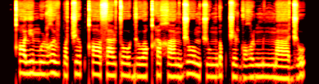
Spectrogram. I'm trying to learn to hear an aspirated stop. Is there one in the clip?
yes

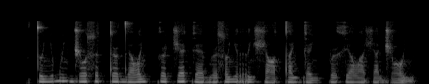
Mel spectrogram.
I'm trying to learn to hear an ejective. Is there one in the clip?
no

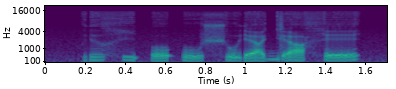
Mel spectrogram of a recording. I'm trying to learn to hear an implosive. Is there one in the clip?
no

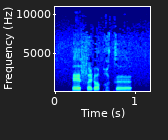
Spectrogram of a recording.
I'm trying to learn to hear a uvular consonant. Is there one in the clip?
yes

